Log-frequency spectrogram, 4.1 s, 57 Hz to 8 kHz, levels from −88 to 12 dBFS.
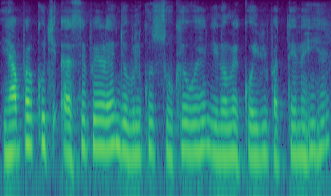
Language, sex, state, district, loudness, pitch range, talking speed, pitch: Hindi, male, Bihar, West Champaran, -18 LUFS, 165-190 Hz, 260 wpm, 175 Hz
